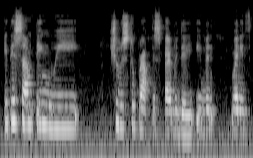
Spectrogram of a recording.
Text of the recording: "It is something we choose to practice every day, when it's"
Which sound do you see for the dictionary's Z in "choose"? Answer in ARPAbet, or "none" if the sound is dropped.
S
